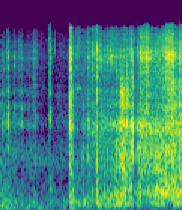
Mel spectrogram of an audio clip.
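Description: Skateboard wheels rolling over concrete in a steady rough rumble, with one sharp knock about a second in.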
